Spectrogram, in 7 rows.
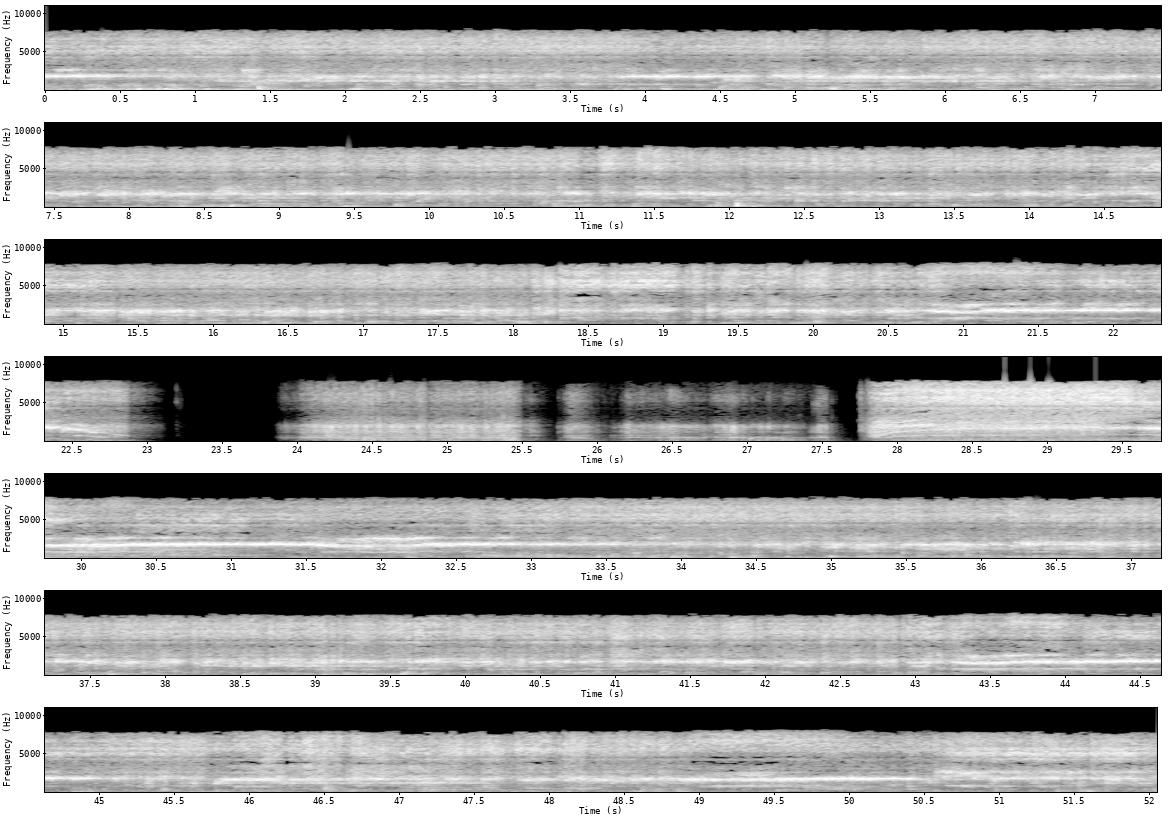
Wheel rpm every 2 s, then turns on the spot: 230, 230, 230, 230, 230, 230, 230, 230, 230, 240, 230, 60, 10, 40, 210, 220, 230, 230, 230, 230, 230, 230, 230, 230, 230, 230.
24-26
